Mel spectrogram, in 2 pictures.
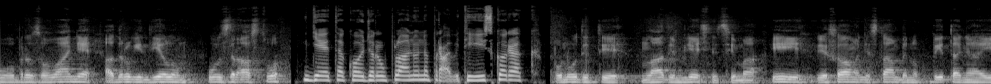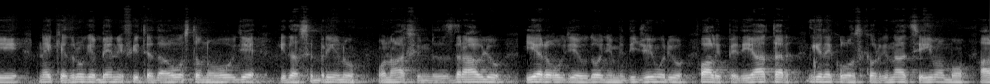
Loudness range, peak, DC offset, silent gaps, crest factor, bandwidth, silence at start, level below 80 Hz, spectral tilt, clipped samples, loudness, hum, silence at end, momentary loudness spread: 2 LU; 0 dBFS; under 0.1%; none; 18 dB; 16.5 kHz; 0 s; -48 dBFS; -6.5 dB/octave; under 0.1%; -19 LUFS; none; 0 s; 5 LU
